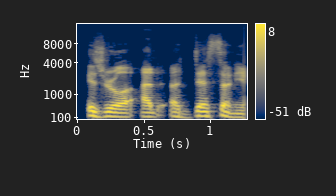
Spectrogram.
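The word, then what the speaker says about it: Israel Adesanya: see jorge masada and israel at a destiny apparently is the the correct pronunciation i've been corrected is that right yes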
